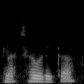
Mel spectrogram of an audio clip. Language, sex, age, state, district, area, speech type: Odia, male, 18-30, Odisha, Jagatsinghpur, rural, spontaneous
